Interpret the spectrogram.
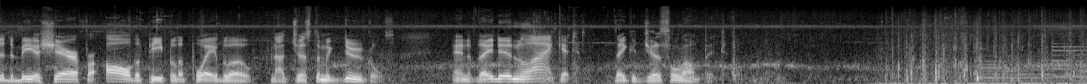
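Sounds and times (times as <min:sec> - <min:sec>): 
speech: 0:00.0 - 0:07.4
horses' hooves clip-clopping through knee-deep snow on a mountain slope: 0:07.2 - 0:10.8.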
